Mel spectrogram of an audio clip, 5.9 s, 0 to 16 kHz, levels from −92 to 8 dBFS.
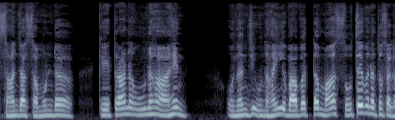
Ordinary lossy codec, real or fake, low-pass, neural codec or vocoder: AAC, 48 kbps; fake; 14.4 kHz; vocoder, 44.1 kHz, 128 mel bands every 256 samples, BigVGAN v2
